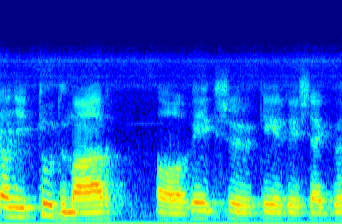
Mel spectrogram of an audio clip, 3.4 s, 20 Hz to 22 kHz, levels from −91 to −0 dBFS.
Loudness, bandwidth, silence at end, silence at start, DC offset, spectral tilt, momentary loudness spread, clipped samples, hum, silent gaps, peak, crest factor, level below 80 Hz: -29 LUFS; 10 kHz; 0 s; 0 s; 0.7%; -6.5 dB/octave; 9 LU; under 0.1%; none; none; -12 dBFS; 16 dB; -62 dBFS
